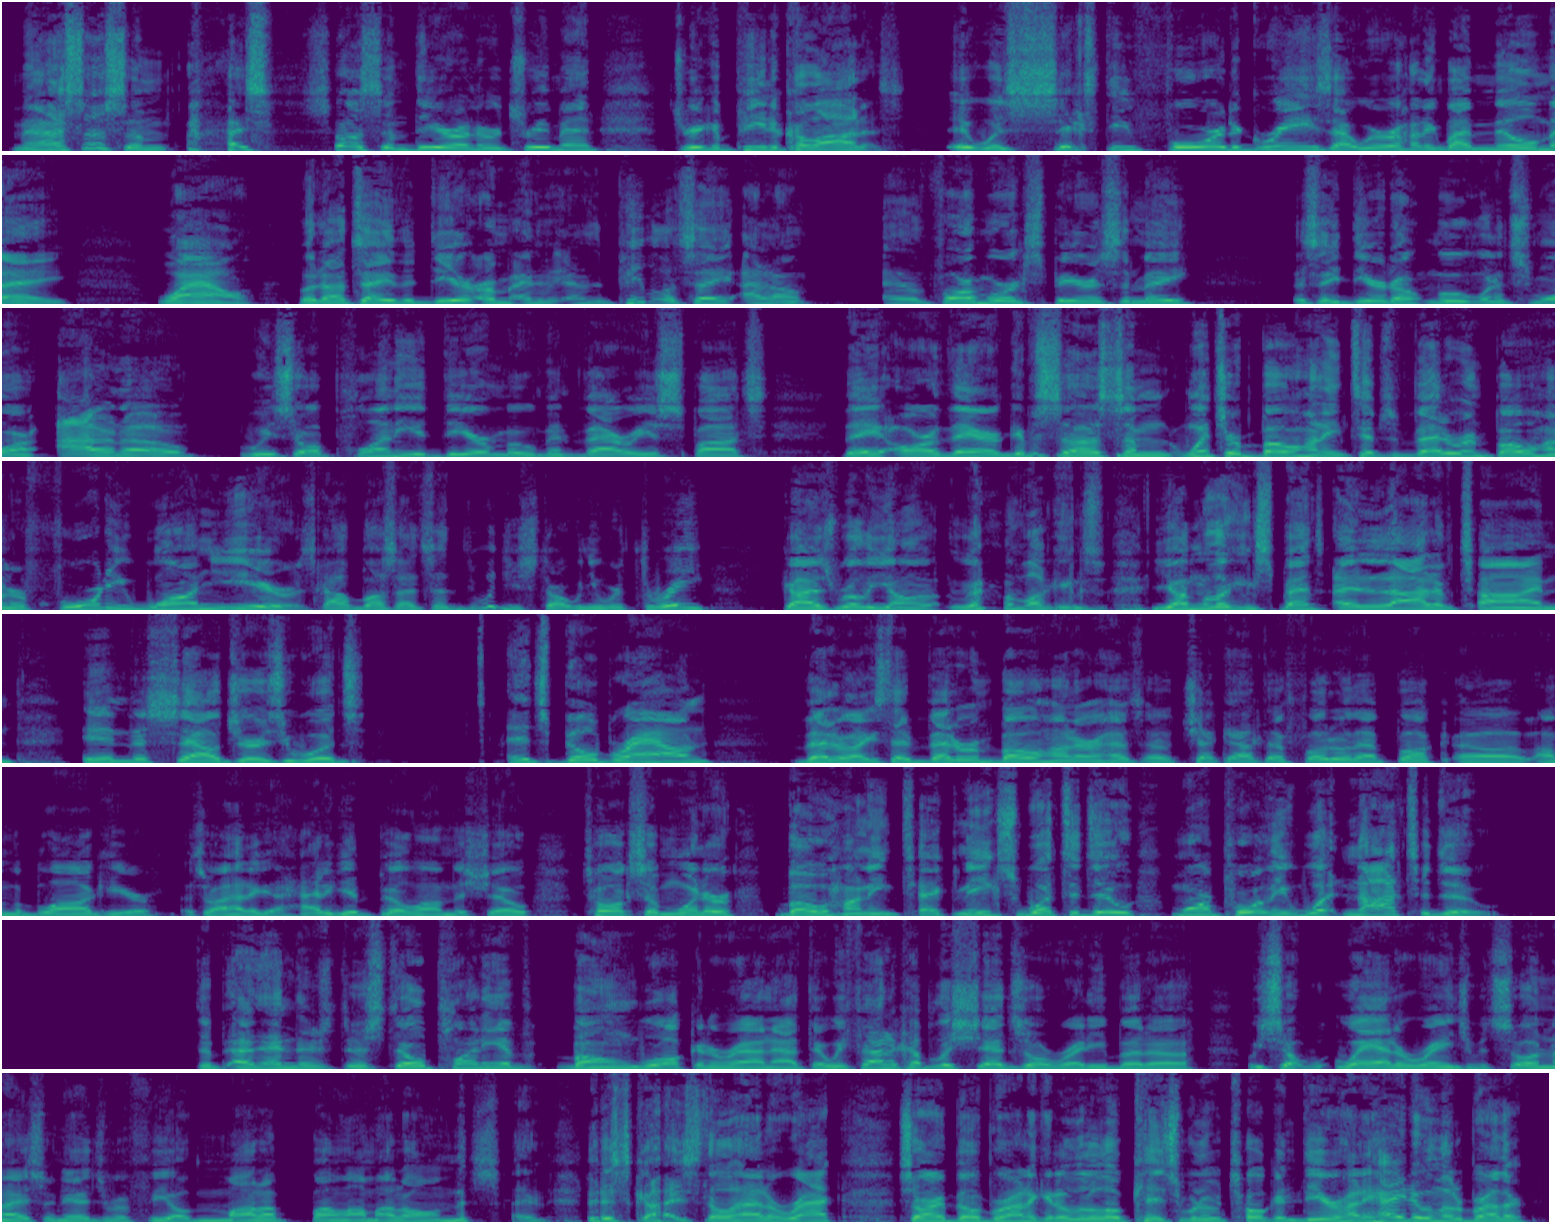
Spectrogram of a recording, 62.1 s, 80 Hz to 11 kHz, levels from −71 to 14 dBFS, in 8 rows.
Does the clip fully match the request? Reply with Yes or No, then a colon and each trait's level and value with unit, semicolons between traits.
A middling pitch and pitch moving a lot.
No: medium, 160 Hz; average, 4.3 semitones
